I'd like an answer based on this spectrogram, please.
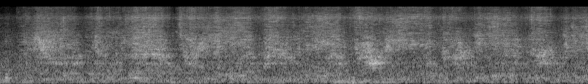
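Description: Hand-milking a Murrah buffalo: jets of milk squirting into a steel bucket in a steady rhythm, about two squirts a second.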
